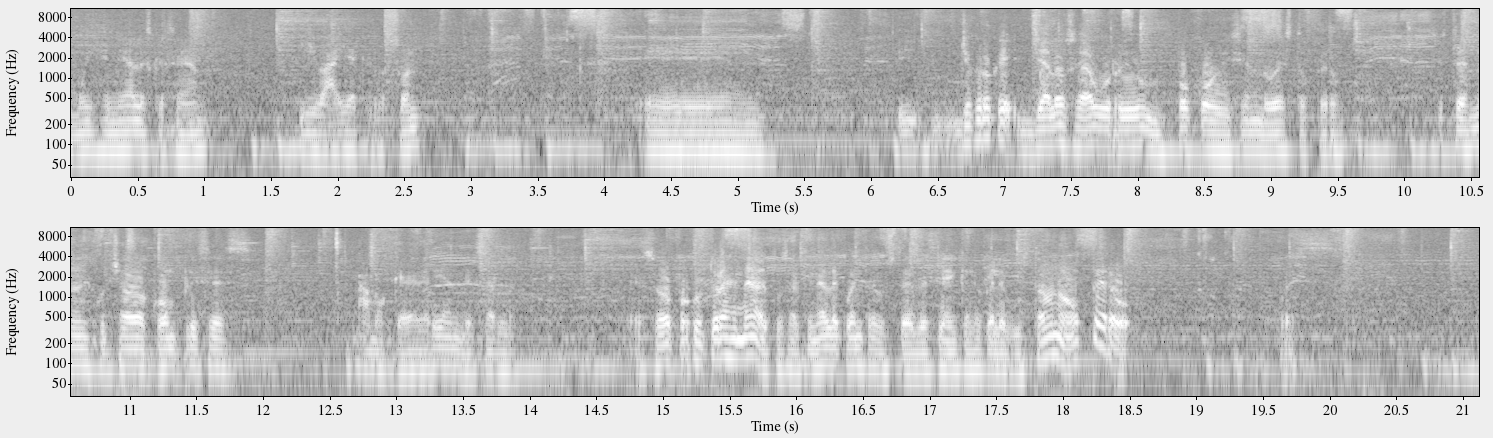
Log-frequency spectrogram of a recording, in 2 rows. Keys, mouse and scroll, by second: 1.2 click, 6.1 click, 7.9 click, 10.3 click, 11.3 click, 17.1 click.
